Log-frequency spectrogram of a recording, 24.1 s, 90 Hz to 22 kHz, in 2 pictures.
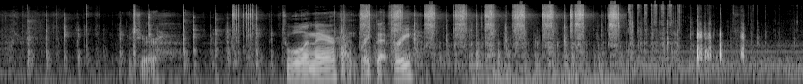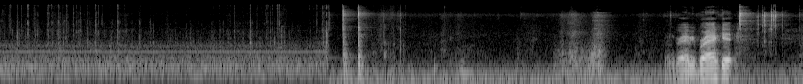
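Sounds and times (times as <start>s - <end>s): faint steady hum: 0.0s - 24.0s
socket ratchet clicking: 5.4s - 9.4s.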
